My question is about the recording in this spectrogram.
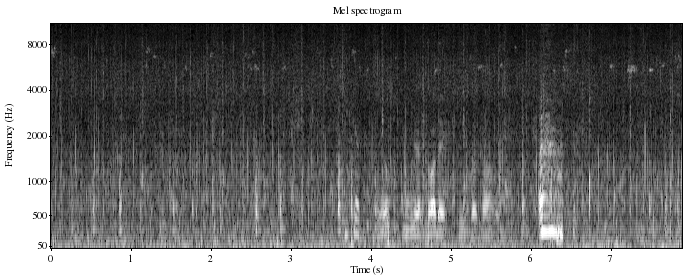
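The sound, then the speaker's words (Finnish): A steady rhythm of hooves clopping on wet ground from Ikika Capri, a trotting horse in training pulling a two-seat tandem cart in the dawn rain, with light rain patter underneath while a man talks over it. “Mikä ton hevosen nimi on?”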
